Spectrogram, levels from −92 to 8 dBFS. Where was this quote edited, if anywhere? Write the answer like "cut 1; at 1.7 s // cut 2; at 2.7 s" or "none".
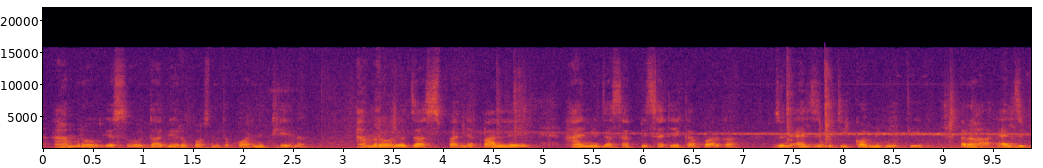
cut 1; at 3.1 s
